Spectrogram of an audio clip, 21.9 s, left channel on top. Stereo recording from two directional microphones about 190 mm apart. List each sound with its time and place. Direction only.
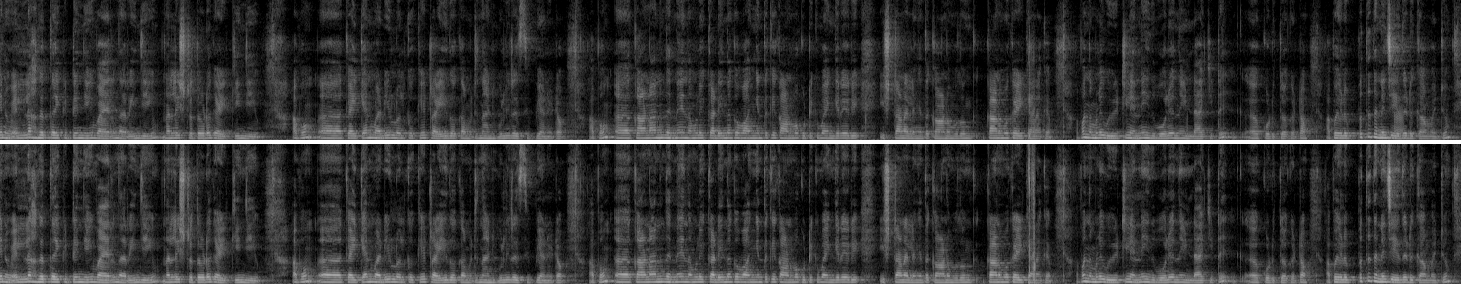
0.0 s a woman's voice: 15° right (ahead or behind)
